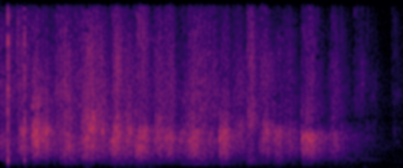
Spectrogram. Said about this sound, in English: How many times did Jesus call Peter to follow him? Twice, okay, good. Give me applause.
